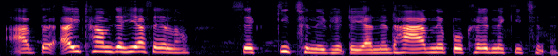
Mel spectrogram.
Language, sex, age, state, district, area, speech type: Maithili, female, 60+, Bihar, Sitamarhi, rural, spontaneous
